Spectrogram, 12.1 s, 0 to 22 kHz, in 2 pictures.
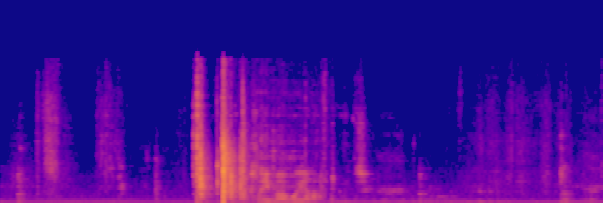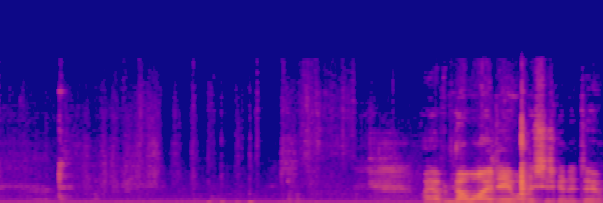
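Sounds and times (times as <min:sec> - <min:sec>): faint steady hum: 0:00.0 - 0:12.0
ash rubbed into clay pot: 0:04.7 - 0:09.6.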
